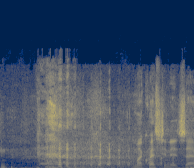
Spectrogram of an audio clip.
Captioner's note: laughing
